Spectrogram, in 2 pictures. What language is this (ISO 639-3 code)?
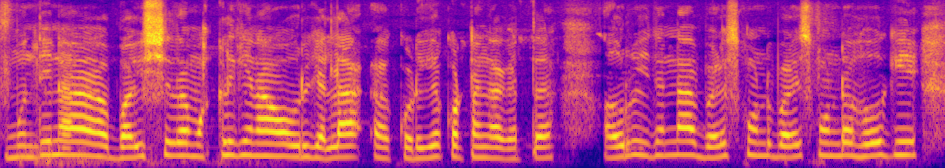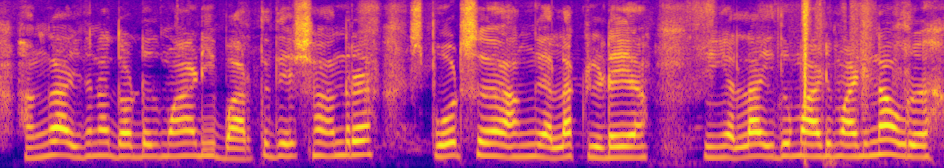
kan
